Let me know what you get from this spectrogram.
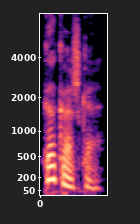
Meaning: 1. poopy 2. piece of shit, turd
- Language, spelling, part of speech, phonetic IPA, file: Russian, какашка, noun, [kɐˈkaʂkə], Ru-какашка.ogg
